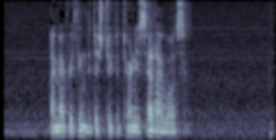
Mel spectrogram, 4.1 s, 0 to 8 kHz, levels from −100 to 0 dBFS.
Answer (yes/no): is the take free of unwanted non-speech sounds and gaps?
yes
